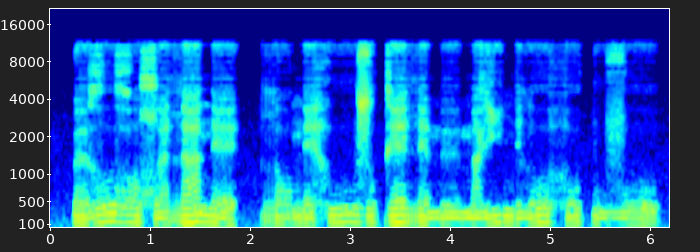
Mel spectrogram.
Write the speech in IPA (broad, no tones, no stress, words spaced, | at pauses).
k͡pœɣoɣɔ χʷaranɛ | rɔːŋɛhuːzo kɛrɛ møːmaɣiŋɪ lo hok͡pu vo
